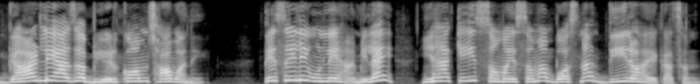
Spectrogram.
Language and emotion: Nepali, happy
